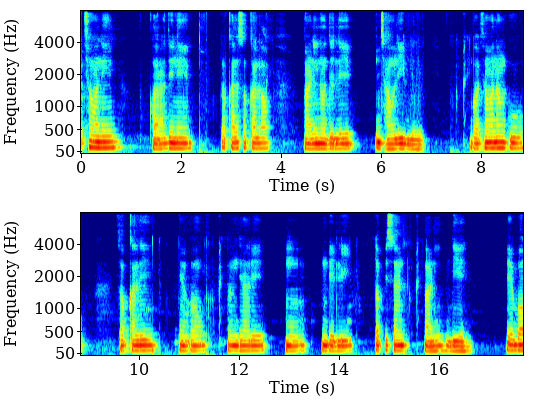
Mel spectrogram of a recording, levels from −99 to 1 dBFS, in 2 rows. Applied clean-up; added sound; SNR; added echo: neural mask model DeepFilterNet 3.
